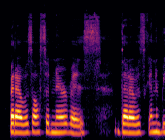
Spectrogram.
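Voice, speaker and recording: With a Spanish accent, a woman speaks at a medium pitch in a dark, mellow tone. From US, Mexican family (moved at age four). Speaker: student teacher. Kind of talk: reading a personal essay. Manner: scripted, even pace.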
